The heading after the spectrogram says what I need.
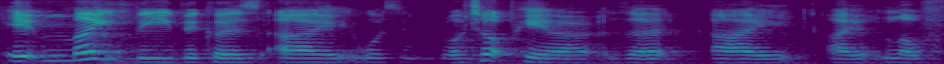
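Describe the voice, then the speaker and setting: A woman's voice: fairly low pitch, fairly even intonation, slow, a little hiss or hum. Chatty Scottish woman, enthusiastic. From Scotland. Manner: chatty, enthusiastic, many ums. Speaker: commercial property manager. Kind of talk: casual podcast conversation.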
